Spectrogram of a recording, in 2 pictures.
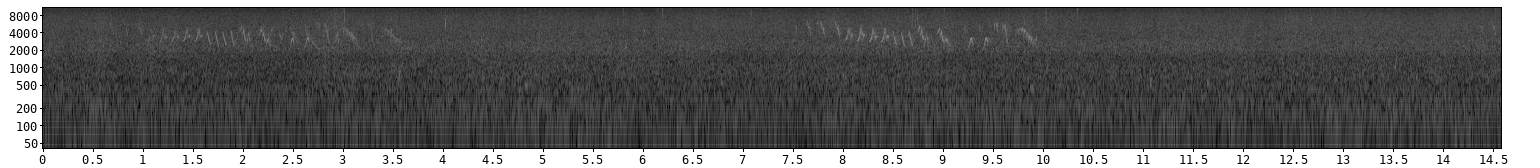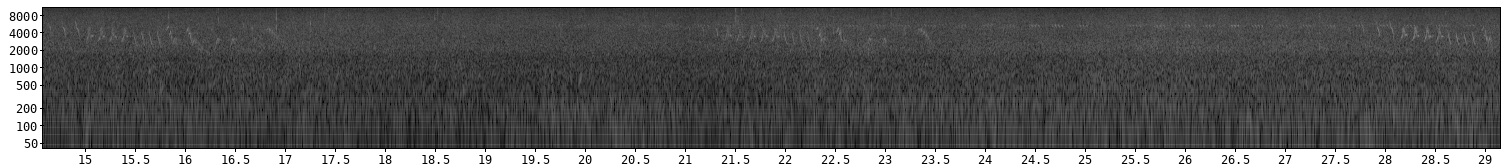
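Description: Mountain torrent rushing steadily. A bird breaks in about every seven seconds with a short phrase of rapid, falling notes.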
